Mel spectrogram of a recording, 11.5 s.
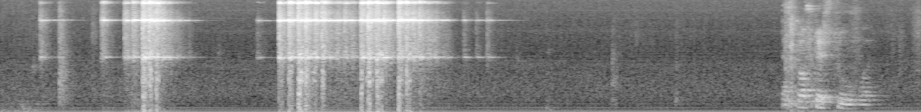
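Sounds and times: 
apartment doorbell ringing: 0:00.5 - 0:02.6, 0:03.2 - 0:06.5.

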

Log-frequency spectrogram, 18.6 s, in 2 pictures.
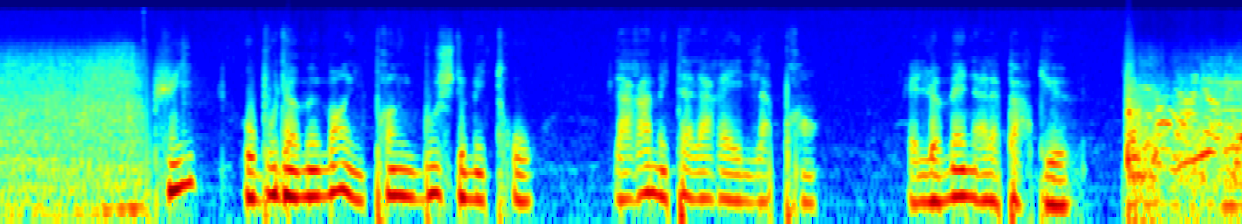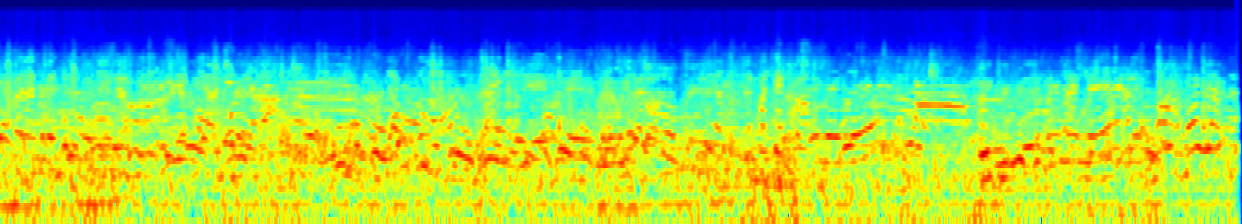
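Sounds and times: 
speech: 0:01.3 - 0:06.2, 0:06.8 - 0:18.6
dense crowd hubbub in a busy station: 0:08.4 - 0:18.6.

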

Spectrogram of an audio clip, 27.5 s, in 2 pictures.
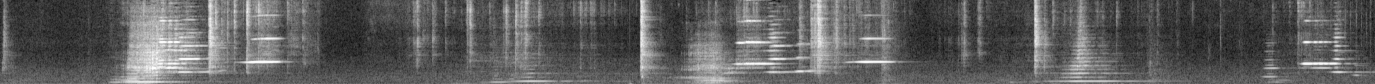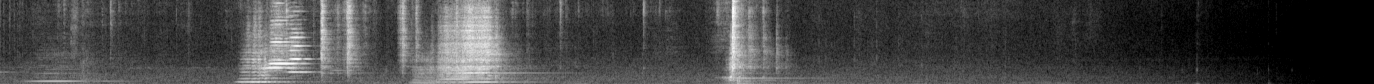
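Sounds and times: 
gate squeaking: 0:00.0 - 0:19.7, 0:20.4 - 0:22.2.

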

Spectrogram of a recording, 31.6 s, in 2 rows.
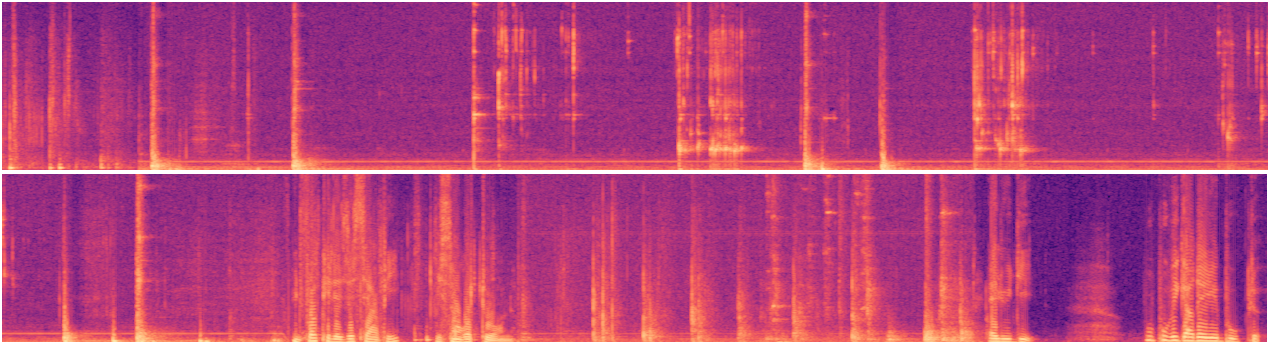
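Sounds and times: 
low steady hum: 0:00.0 - 0:31.6
glass champagne bottles and glasses clinking on a rolling serving trolley: 0:05.9 - 0:09.4, 0:15.2 - 0:16.0
speech: 0:19.7 - 0:22.4, 0:28.2 - 0:28.8, 0:30.1 - 0:31.6.

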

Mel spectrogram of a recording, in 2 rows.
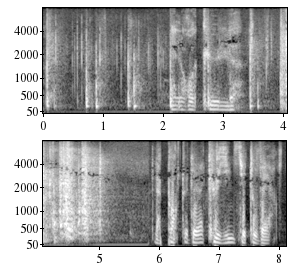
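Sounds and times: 
footsteps in a hallway: 0:00.0 - 0:05.7
speech: 0:02.2 - 0:03.4, 0:05.9 - 0:08.0.

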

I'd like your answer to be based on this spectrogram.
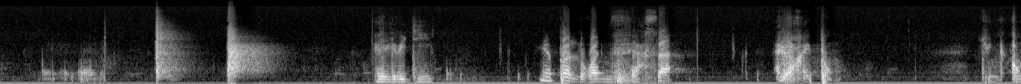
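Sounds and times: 
speech: 0:00.4 - 0:01.2, 0:03.8 - 0:04.5, 0:05.4 - 0:06.9, 0:07.8 - 0:08.3
slap across the face: 0:01.6 - 0:02.8.

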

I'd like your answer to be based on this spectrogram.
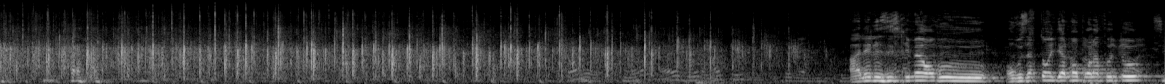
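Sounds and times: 
laughter: 0:00.0 - 0:02.1
audience applause: 0:00.0 - 0:08.5
speech: 0:08.5 - 0:11.6.

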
